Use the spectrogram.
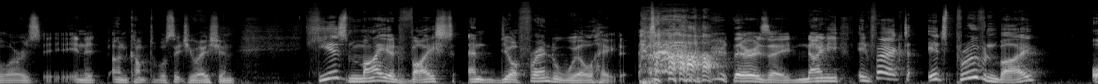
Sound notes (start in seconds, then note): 6.4 laughs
